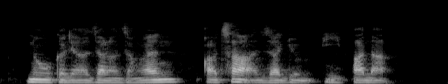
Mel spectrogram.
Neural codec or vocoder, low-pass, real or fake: none; 7.2 kHz; real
